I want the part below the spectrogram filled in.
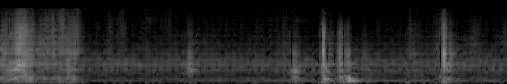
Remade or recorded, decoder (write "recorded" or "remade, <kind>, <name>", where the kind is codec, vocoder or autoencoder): remade, vocoder, BigVGAN v2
